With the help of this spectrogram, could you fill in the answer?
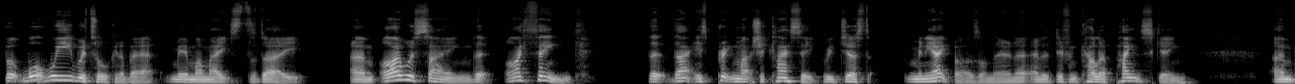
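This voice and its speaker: A man's voice: on the low side, a little mellow. A man, middle-aged, whose throat is sore and voice is going. He chats to a phone camera in a loose, rambling way, laughing at his own jokes and catching himself going off on tangents. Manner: rambling, chuckling, self-mocking asides. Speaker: motorcycle vlogger. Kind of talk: casual chat to camera.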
